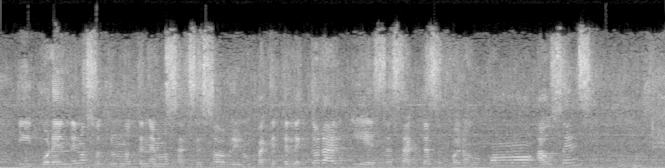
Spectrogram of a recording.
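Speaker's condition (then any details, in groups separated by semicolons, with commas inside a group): No condition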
